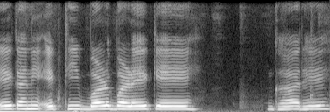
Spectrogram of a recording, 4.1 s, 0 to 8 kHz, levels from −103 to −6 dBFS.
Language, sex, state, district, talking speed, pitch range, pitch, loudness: Chhattisgarhi, female, Chhattisgarh, Jashpur, 130 wpm, 215-235 Hz, 225 Hz, -13 LUFS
